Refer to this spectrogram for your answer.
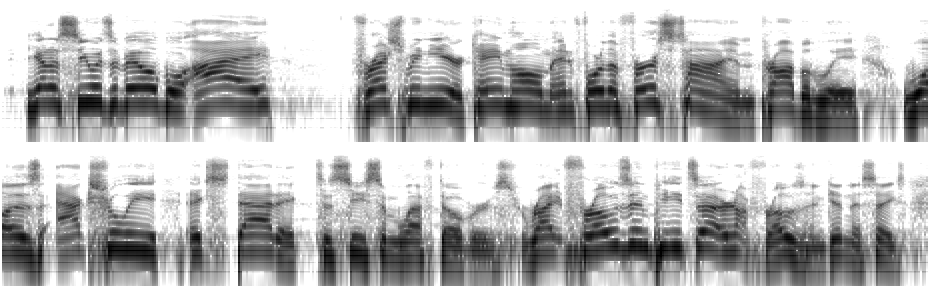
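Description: A man's high, animated voice with an American accent, lively intonation and very even loudness, at a moderate pace, on a very clean recording with a silent background. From Minnesota. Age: 20s. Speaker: campus ministry preacher. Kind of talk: sermon.

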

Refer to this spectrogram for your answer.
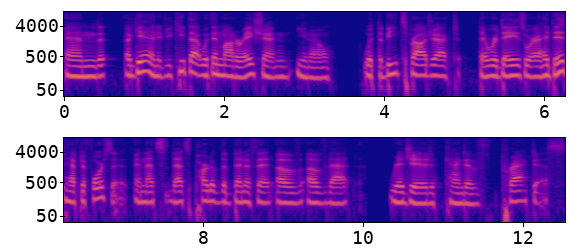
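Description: An ordinary speaking voice with fairly even intonation comes through a very clean recording with a silent background and a dry, close sound with no echo. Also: man, medium pitch for a man. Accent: American. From Indiana, US Midwest. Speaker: podcast host. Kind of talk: casual chat.

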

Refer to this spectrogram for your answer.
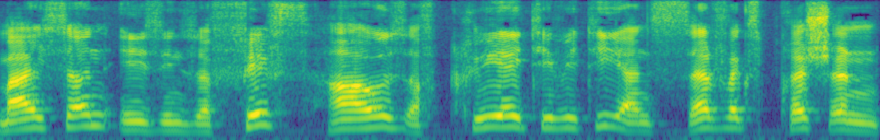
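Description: A man with a French accent speaks at a fairly slow pace and high pitch, his intonation lively. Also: very clean recording, silent background. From France, Nancy area. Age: 50s. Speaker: astrologer and storyteller. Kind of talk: autobiographical monologue.

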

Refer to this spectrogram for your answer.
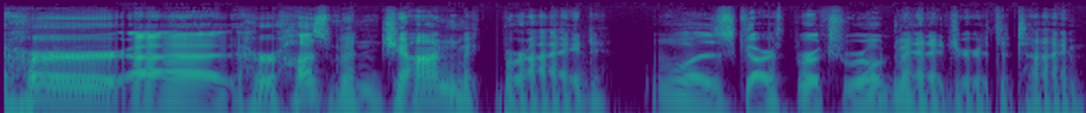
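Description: Speaking very slowly yet with hardly any pauses, a man with an American accent and a fairly low pitch uses lively intonation on a very clean recording with a silent background. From US Midwest, South Dakota. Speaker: state senator and voiceover artist. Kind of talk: casual interview chat. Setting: podcast studio.

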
